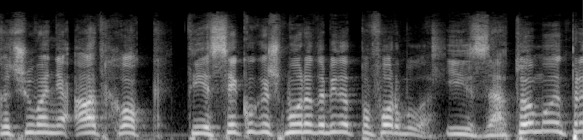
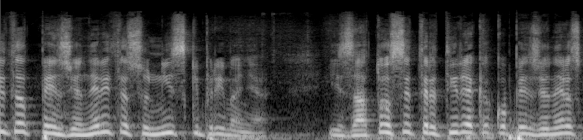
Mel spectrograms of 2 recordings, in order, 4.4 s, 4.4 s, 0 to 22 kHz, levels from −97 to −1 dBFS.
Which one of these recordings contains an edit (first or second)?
first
